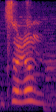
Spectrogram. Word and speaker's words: Zulum: Zulum, sí, así Ajá. como Tulum.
